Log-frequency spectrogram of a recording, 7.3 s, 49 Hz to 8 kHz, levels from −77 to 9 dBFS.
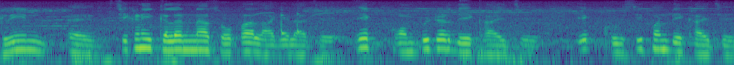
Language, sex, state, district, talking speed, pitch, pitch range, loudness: Gujarati, male, Gujarat, Gandhinagar, 140 wpm, 140 Hz, 120-170 Hz, -18 LUFS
